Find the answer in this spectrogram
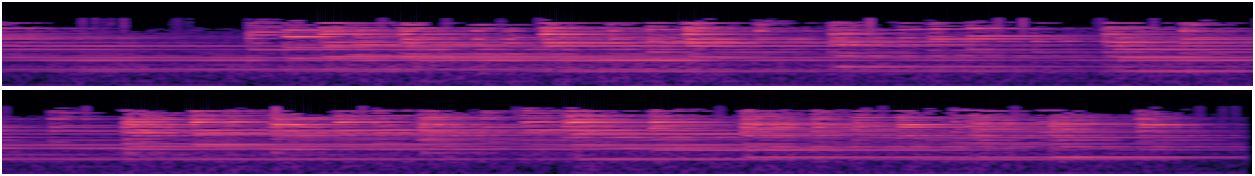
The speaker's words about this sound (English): and he was able to listen to that new item at the Utrecht Fair, Dutch bells for export.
